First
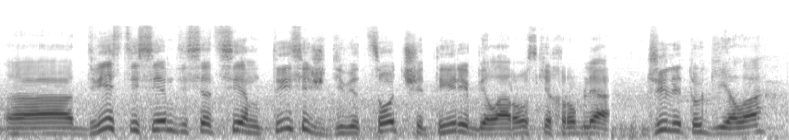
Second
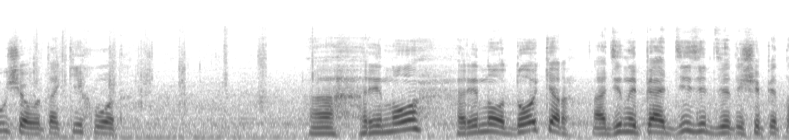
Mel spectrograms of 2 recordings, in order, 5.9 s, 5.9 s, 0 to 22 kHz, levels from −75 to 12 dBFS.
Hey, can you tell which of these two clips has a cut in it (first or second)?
first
